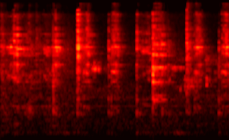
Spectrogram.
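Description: Suet pastry ingredients of suet and flour are mixed in a bowl, producing a regular series of scraping, clinking strokes from a utensil against the bowl, close and fairly quiet, with no talk.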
